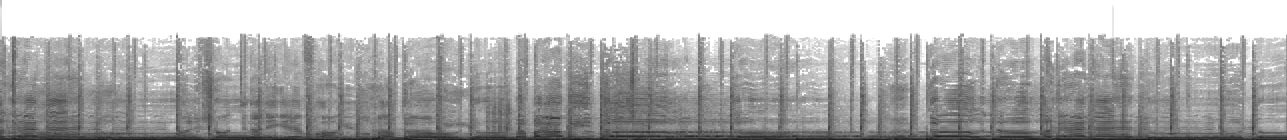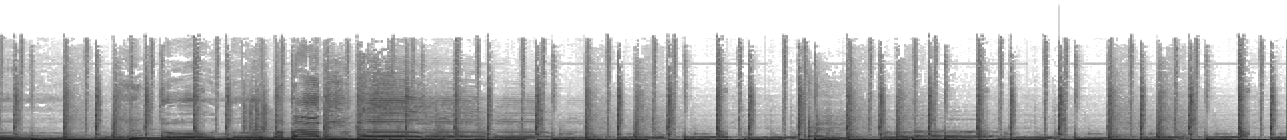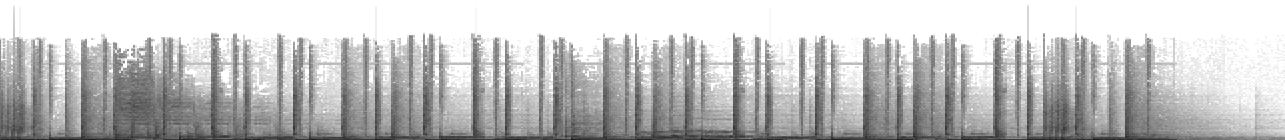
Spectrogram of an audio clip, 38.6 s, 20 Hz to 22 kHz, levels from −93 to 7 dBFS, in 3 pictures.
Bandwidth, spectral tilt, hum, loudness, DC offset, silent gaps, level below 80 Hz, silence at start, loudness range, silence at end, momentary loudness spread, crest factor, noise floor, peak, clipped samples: 16 kHz; -5.5 dB/octave; none; -11 LUFS; 2%; none; -12 dBFS; 0 s; 3 LU; 1.05 s; 4 LU; 8 dB; -43 dBFS; 0 dBFS; under 0.1%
